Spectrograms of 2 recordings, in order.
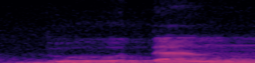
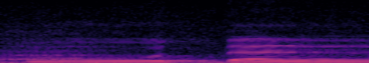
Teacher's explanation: Tanwin ketemu dal, berarti nempel di mana? Nempel di dal, langsung nempel.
